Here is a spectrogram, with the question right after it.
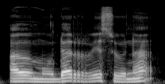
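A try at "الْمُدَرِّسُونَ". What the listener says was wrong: Sunya panjang. Al-mudarrisuna ghidobun.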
